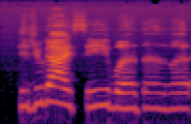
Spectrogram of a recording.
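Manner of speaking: dull, unenthused, dry, flat tone. Mocking how others talk on podcasts: imitating a dry delivery. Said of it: "this dry delivery of".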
